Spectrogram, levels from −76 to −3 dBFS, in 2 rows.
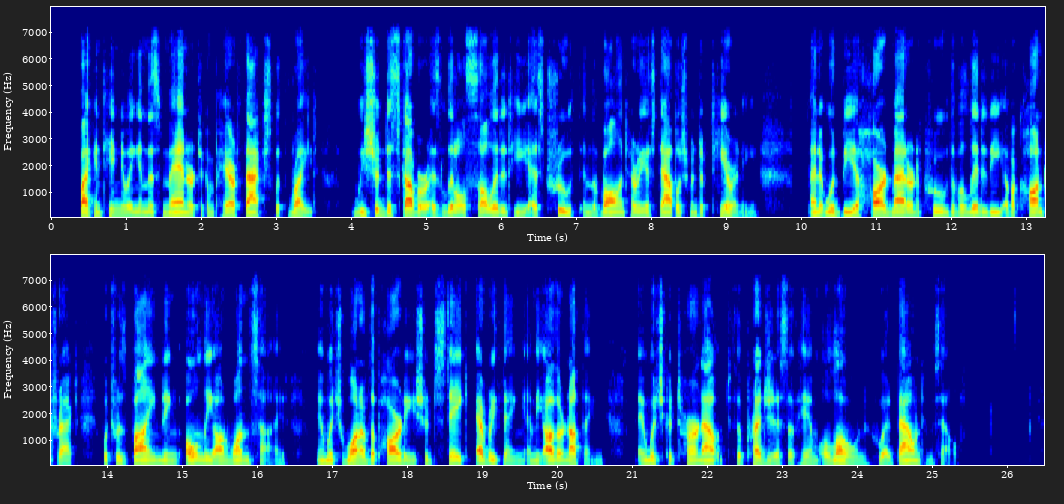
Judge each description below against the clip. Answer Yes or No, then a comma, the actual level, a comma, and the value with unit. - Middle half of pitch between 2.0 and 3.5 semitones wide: Yes, average, 3.1 semitones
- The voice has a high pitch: No, low, 130 Hz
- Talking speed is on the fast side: No, average, 165 wpm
